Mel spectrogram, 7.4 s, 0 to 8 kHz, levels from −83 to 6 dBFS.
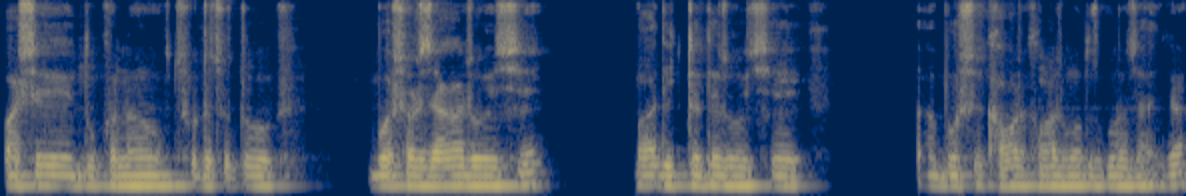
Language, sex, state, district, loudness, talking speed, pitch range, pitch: Bengali, male, West Bengal, North 24 Parganas, -25 LUFS, 130 wpm, 110-115 Hz, 110 Hz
